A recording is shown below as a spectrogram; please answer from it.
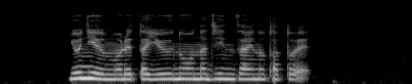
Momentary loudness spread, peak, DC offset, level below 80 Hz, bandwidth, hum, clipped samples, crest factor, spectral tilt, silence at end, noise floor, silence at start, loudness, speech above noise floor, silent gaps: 14 LU; -6 dBFS; under 0.1%; -64 dBFS; 11 kHz; none; under 0.1%; 16 dB; -5 dB/octave; 1.05 s; -71 dBFS; 0.7 s; -21 LUFS; 51 dB; none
